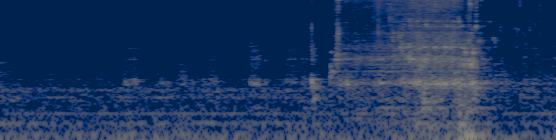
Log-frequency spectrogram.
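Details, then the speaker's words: Two-piece Kohler toilet tank: a quiet trickle, then a rising hiss as the fill valve kicks on to top up the tank, an intermittent, pulsating phantom refill; possibly water trickling over the edge into the bowl so the float trips. "and it does this intermittently and that's what i was hearing all right"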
